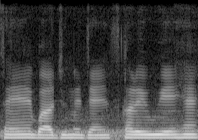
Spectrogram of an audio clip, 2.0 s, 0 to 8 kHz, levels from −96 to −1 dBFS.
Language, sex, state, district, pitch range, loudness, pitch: Hindi, female, Uttar Pradesh, Budaun, 160-170 Hz, -22 LUFS, 170 Hz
